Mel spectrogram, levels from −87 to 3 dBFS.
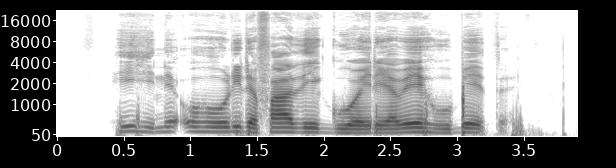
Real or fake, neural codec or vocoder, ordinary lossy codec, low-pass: real; none; none; none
